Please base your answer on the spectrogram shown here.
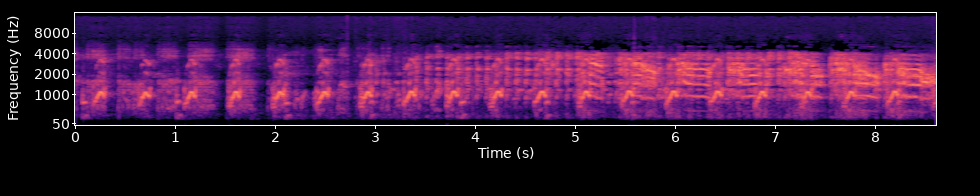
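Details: White-breasted waterhen giving loud, croaking, upslurred notes repeated about twice a second, building into a dense, harsh chorus; a lure call used for trapping the species.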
